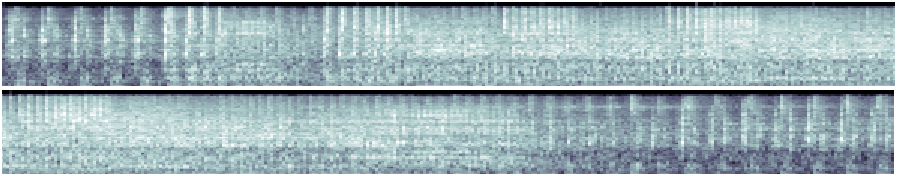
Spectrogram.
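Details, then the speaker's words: Polaris ATV with belt chunks shedding in the CVT housing, engine running with pump working; harsh, uneven clattering and grinding about four times a second over the engine note, damaged CVT clutch. "Yep. That pump sounds healthy. All right. Get that pump to run again. There she is. That clutch sounds horrible though."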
